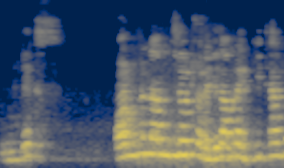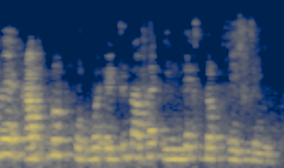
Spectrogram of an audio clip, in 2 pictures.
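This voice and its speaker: A woman's voice: a little high, expressive, fast, a little hiss or hum. A woman teaching a classroom lesson, often asking the class a question and then answering it herself. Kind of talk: classroom lecture. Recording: distant, dull, roomy classroom recording.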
